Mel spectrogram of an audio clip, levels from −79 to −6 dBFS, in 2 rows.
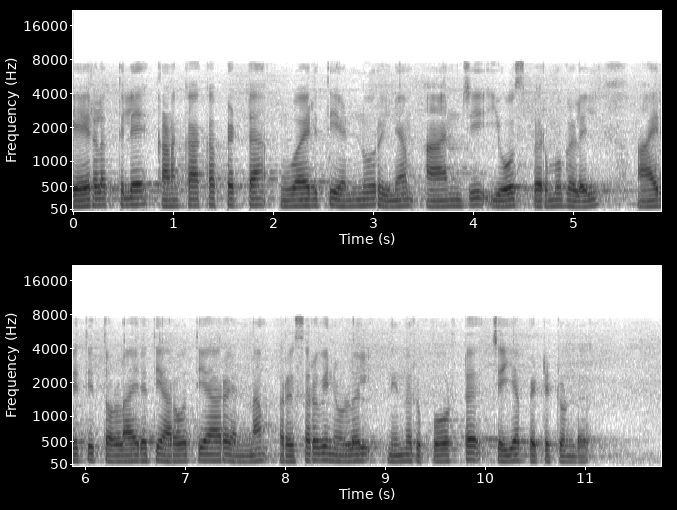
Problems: constant background noise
